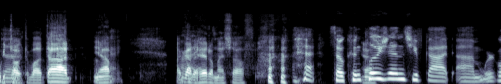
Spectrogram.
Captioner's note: laughs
